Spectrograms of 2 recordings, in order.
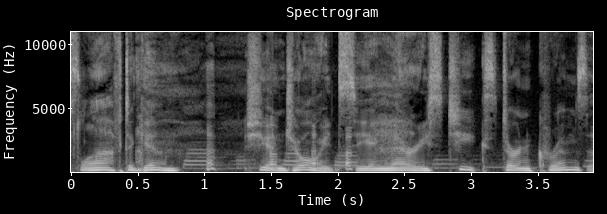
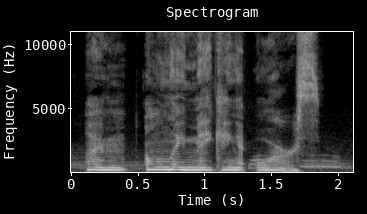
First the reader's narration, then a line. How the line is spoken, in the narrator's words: Mary stammered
